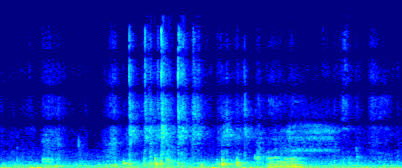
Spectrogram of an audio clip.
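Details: Labrador Retriever puppies, two littermate brothers, giving soft, brief whimpering squeaks in short scattered bursts, mixed with low thumps and rustling handling noise.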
